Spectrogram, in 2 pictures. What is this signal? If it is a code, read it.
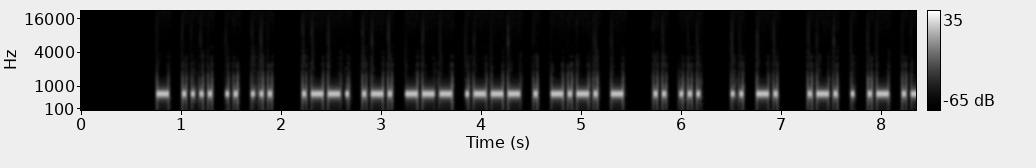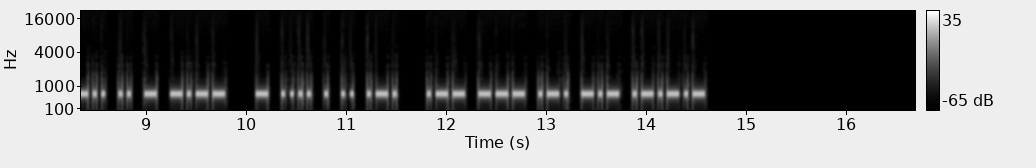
Morse code, heard as a keyed tone, about 28 wpm, 700 Hz. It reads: THIS PROJECT IS IN REALITY THEIR WORK.
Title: Sentences from Top 1400 Words 28wpm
